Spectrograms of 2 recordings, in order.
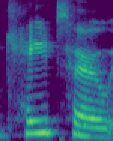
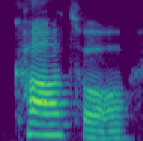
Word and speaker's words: Kato: so with my name Cato is my evolved American name the actual pronunciation is carto um and it comes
